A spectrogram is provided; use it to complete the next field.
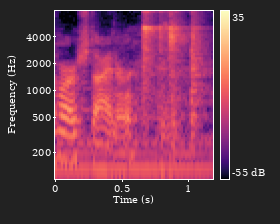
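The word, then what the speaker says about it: Warsteiner: me I'm all about Marsh diner so and that is the German pronunciation so war Steiner that's how you can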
